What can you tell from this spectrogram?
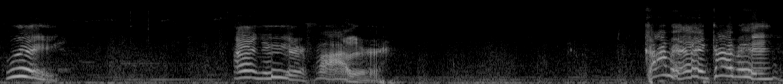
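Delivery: through a door. Acted. Lion knocker recognizes visitor.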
